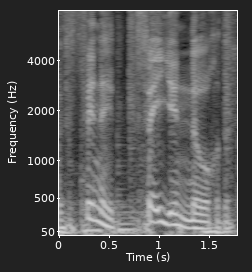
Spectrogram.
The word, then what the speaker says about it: Feyenoord: Feyenoord. Tu l'as bien prononcé.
